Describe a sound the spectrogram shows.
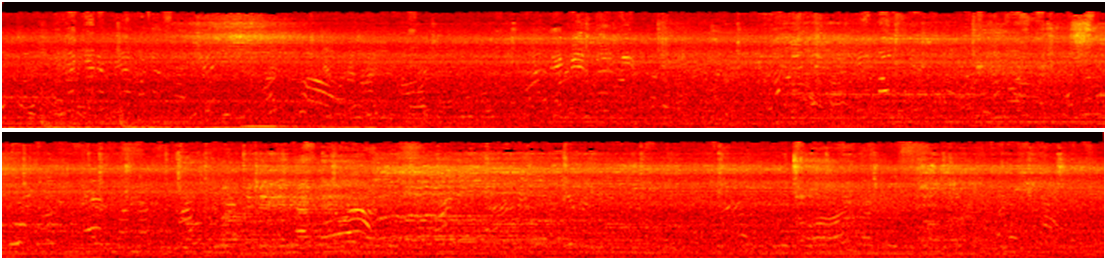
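A large crowd chatters in a big echoing arena.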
